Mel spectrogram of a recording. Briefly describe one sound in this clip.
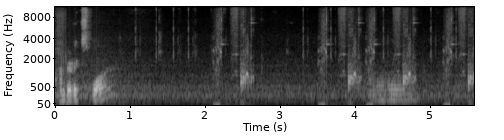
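Short electronic menu blips and clicks sound as items are selected.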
